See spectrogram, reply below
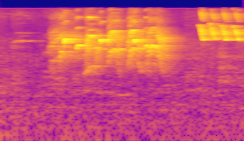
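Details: Mutation goldfinches in a brief burst of sharp, tinkling twitters after a quiet start, then a thin, very high, rapidly repeated trill at the end.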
